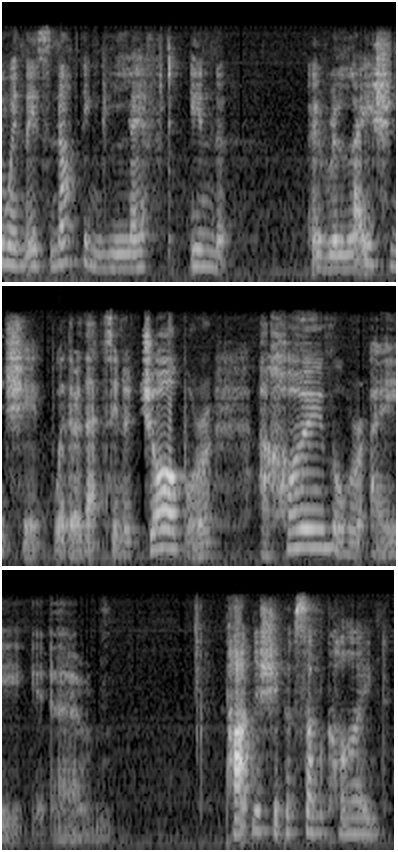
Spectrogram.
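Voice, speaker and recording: A woman giving a tarot reading to her listeners, talking in a slow, reflective and gently encouraging way while she has a cold. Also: medium pitch, gravelly, highs cut off. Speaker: tarot reader.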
